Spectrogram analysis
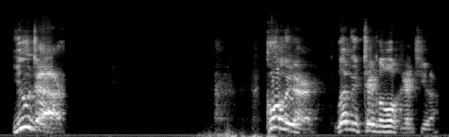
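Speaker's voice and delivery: big booming voice. Narrating a scene, voicing the Baron calling to a player: large booming voice. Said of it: "he says in a very large, booming voice".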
